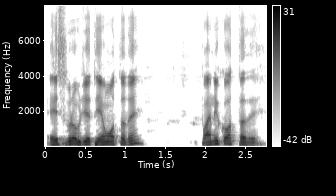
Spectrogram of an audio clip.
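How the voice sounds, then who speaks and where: A man's voice: on the high side, fairly even intonation, fairly quick, darkish tone. A man preaching a sermon, asking the congregation rhetorical questions and calling for responses. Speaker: pastor.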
